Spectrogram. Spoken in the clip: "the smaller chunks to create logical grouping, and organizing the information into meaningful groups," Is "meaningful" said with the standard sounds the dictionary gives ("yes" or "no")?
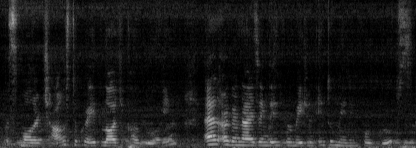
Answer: yes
